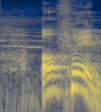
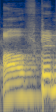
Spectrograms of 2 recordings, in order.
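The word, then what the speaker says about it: often: करें तो usually okay ऑफेन इसे ऑफन नहीं पढ़ते क्या पढ़ते हैं ऑफेन ऑफेन का मतलब होता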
